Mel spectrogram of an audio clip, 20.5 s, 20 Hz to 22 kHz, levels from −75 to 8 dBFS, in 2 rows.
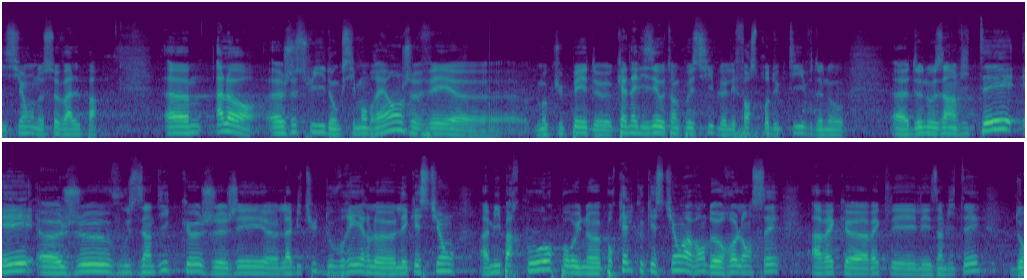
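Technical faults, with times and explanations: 4.87 s, repeated buffer: fresh audio failed to reach the output in time, so the device filled the gap by playing its most recent buffer a second time. The repeated slice lasts only about 2.9 ms, which fits a 128-sample buffer, and it plays once more with a hard seam at each join. At that tiny size the repeat is too brief to register as a stutter and comes across as a click or brief buzz. Essentially nothing of the audio goes missing.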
